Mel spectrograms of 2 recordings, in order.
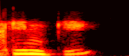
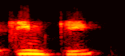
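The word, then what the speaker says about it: Himki (Химки): Sí, la, la, KH suena como una J nuestra. Por ejemplo, en el caso de Himki, en lugar de Kimki.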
